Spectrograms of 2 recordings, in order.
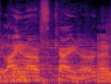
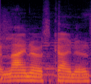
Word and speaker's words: Lynyrd Skynyrd: Lynyrd Skynyrd. – Lynyrd Skynyrd, sì.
